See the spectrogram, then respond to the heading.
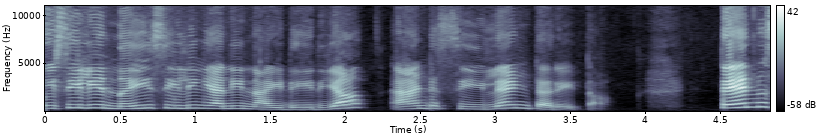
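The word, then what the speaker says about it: Cnidaria: porous यानी Porifera नई ceiling नई से आ गया नाइडेरिया सी साइलेंट होता है सी डेथ साइलेंट है नाइडे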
